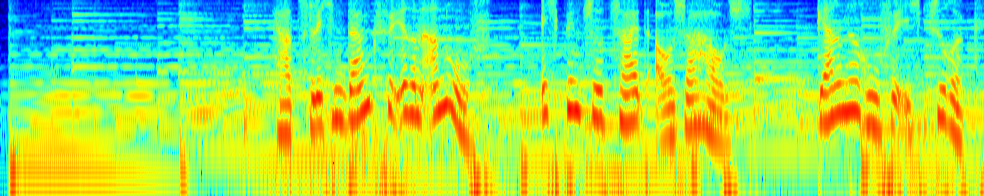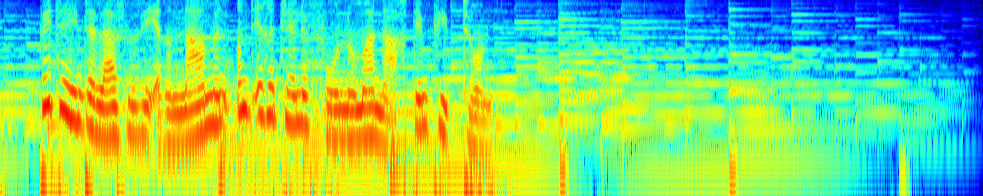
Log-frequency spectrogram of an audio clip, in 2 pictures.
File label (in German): ansage (w) (m)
